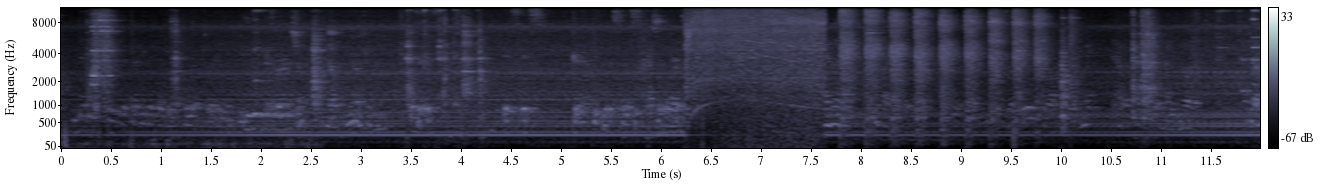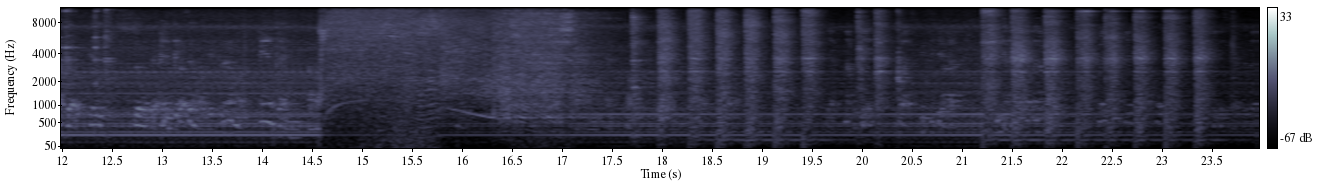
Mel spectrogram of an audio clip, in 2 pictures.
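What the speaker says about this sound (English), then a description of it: "Now just finishing up grinding and smoothing" Angle grinder grinding and smoothing metal on a sawmill blade tensioner mount: a steady high whine with bursts of harsh grinding, rhythmic pulsing passes that come and go, close and loud.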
